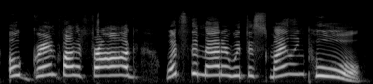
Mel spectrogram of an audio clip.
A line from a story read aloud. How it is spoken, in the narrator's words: they shouted as they came up quite out of breath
